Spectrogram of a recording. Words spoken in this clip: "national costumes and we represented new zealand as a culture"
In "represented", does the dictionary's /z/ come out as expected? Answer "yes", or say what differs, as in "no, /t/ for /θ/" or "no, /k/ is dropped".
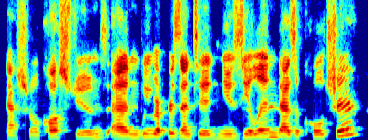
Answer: yes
